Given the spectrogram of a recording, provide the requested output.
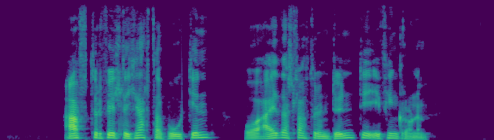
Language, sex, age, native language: Icelandic, male, 60-69, Icelandic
